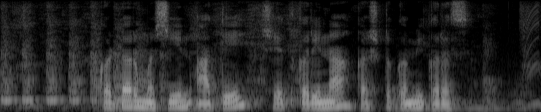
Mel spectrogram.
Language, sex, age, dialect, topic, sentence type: Marathi, male, 18-24, Northern Konkan, agriculture, statement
